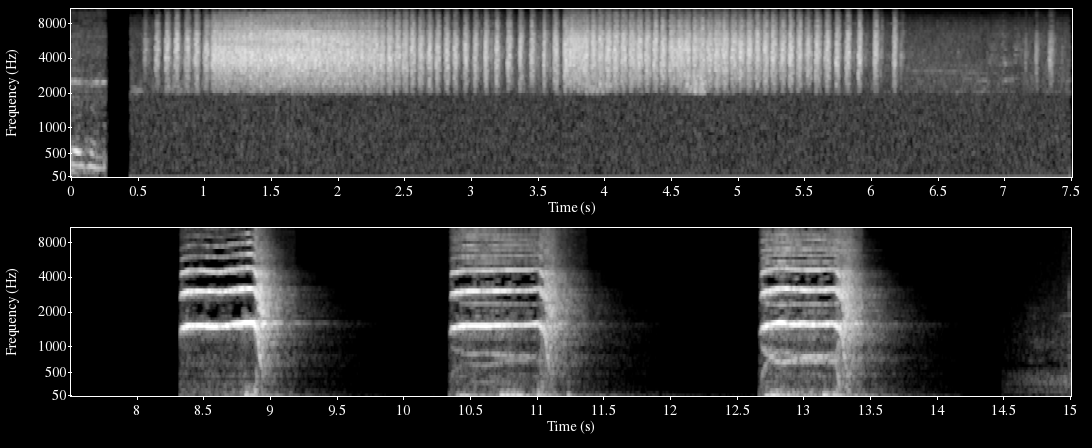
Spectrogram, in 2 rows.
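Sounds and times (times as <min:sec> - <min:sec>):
snake rasping warning buzz: 0:00.4 - 0:07.5.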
